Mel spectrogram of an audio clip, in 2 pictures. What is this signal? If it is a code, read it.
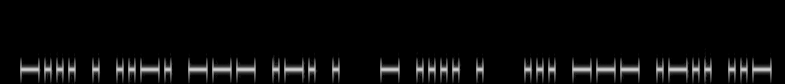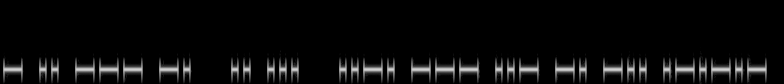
Morse code, heard as a keyed tone, about 20 wpm, 700 Hz. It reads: BEFORE THE SOLUTION IS FOUND.
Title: Sentences with 9-Word Phrases - 20wpm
